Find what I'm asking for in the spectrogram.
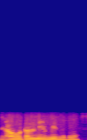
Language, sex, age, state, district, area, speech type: Kannada, male, 18-30, Karnataka, Gadag, urban, conversation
